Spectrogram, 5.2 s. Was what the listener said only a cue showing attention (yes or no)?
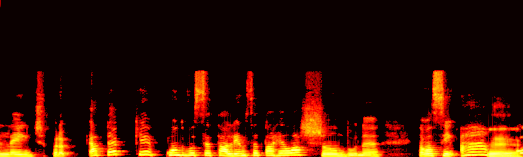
yes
